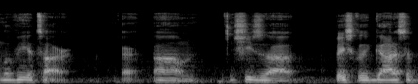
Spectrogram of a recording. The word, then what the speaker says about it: Loviatar: Her name's, I think, Latvia, or I'm probably pronouncing her fucking name wrong. Loviatar, that's her name, Loviatar.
